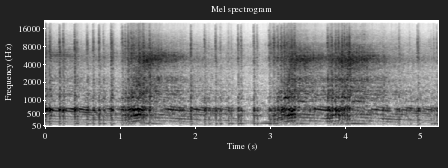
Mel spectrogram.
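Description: An old Arctic Cat Firecat F6 snowmobile engine revs in two loud, rising surges with clattering mechanical noise as a faulty clutch that will not disengage starts to engage.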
